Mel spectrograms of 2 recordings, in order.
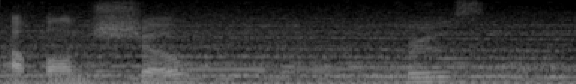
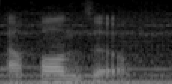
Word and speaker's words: Alfonso Cruz: worse at singing acapella alfonso cruz pronouncing the sh sound is very important so alfonso show crews he just offended if you pronounce it as alfonzo floyd winters unfortunately his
